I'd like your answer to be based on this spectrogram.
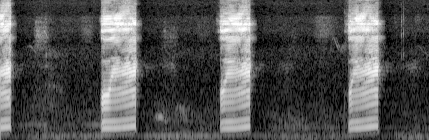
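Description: Three separate nasal quacks from a duck call imitating an older hen duck, each about a third of a second long, evenly spaced with quiet gaps, close and loud.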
